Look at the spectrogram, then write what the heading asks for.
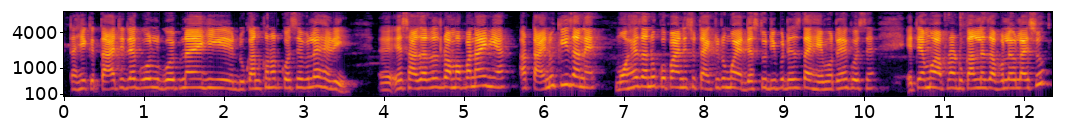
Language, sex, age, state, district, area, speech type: Assamese, female, 30-45, Assam, Sivasagar, rural, spontaneous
